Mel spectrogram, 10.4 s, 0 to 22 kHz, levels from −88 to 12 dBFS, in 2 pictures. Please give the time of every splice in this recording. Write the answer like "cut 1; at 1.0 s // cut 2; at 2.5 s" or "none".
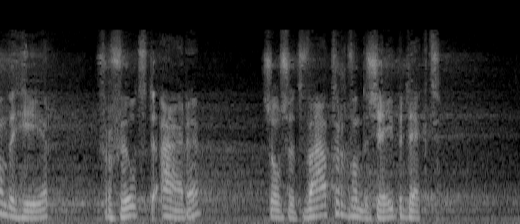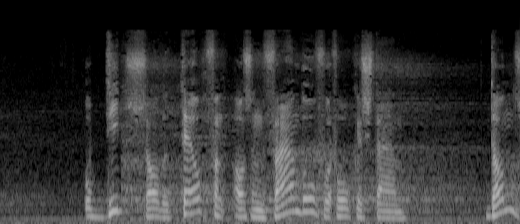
cut 1; at 3.5 s // cut 2; at 6.4 s // cut 3; at 7.5 s // cut 4; at 8.5 s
